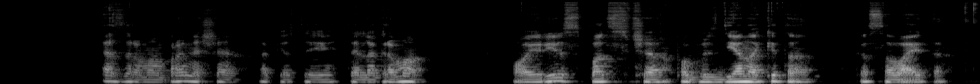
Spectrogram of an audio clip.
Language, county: Lithuanian, Utena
